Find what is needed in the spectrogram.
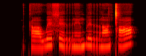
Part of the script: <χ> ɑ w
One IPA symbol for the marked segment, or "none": k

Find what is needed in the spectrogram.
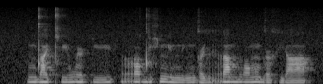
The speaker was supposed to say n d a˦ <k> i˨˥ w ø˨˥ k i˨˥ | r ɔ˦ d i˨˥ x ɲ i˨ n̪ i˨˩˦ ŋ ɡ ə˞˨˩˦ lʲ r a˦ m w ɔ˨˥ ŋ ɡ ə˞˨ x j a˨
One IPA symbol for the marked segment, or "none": cʰ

